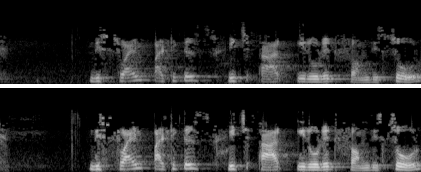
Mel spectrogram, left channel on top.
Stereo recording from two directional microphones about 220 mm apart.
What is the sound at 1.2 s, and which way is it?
Speech, 50° right (ahead or behind).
